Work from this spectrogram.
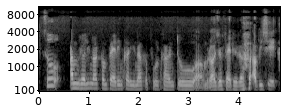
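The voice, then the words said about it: Raspy, sore-throated voice. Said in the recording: “recovering from a rather sore throat ... my rather raspy voice today”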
